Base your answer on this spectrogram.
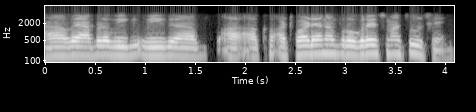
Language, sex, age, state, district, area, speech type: Gujarati, male, 30-45, Gujarat, Anand, rural, conversation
